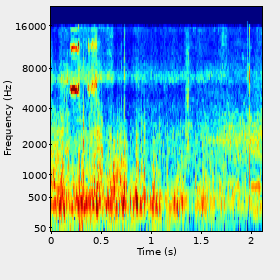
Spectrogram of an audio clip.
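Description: Wind rushing over the microphone mixed with the road and engine noise of a moving motorcycle, heard from the pillion seat at speed; it eases slightly near the end.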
